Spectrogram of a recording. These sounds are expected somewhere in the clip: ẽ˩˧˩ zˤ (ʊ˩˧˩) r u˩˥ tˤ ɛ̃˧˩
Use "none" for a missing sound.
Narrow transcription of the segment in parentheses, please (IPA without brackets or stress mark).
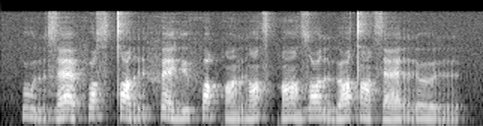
ʊ˧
